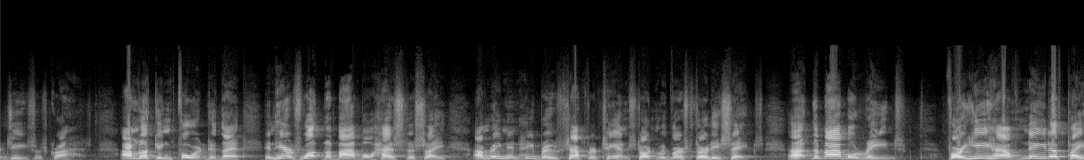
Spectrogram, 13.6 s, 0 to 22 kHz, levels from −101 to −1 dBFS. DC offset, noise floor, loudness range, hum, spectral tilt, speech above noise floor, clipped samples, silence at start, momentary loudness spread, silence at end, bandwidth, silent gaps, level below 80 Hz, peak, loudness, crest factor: under 0.1%; -55 dBFS; 4 LU; none; -3.5 dB/octave; 34 dB; under 0.1%; 0 s; 14 LU; 0 s; 12 kHz; none; -66 dBFS; -4 dBFS; -21 LUFS; 18 dB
